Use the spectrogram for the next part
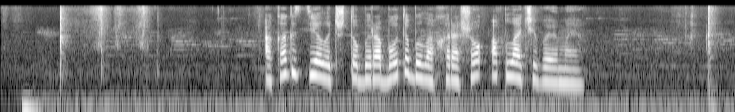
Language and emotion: Russian, neutral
